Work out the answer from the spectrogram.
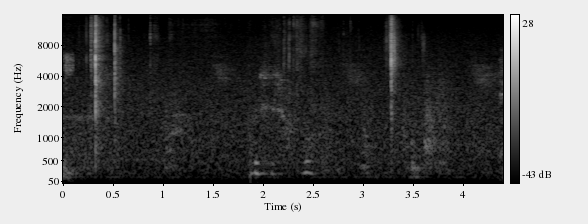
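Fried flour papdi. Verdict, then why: Crispy. A second batch of shaped fried flour papdi, resting in a steel strainer to cool, is given a sound test for crispness. Three sharp, bright cracking snaps stand out over a quiet background. The papdi is very crispy.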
